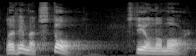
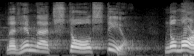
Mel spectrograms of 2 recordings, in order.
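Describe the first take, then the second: First: The pause comes after 'more', not after 'steal'. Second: The pause comes after 'steal', before 'no more'.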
